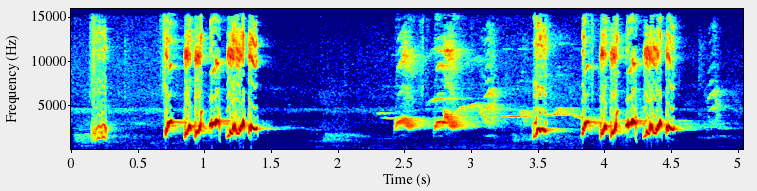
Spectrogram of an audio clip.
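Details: Doubled three-syllable song of a caged red-whiskered bulbul in the counting style, for young birds to learn; brief note, lively warbled phrase, softer high chirps, then the warbled phrase repeated.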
